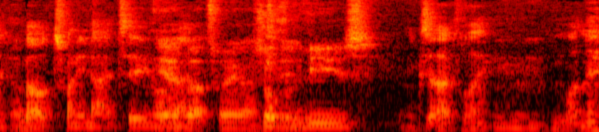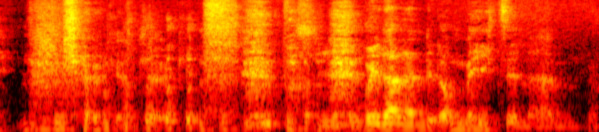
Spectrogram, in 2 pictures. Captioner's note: laughing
